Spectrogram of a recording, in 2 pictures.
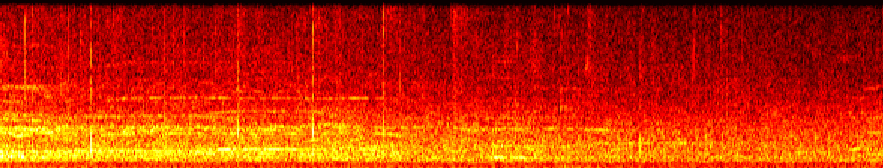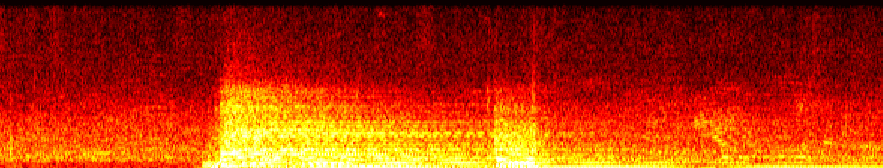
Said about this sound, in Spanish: Un gran aplauso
